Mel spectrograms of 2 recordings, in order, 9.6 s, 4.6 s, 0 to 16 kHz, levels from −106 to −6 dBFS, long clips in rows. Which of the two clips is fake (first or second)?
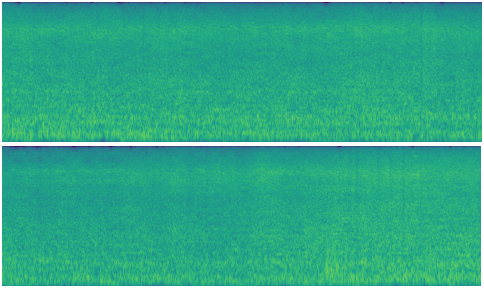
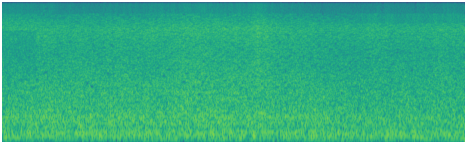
first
